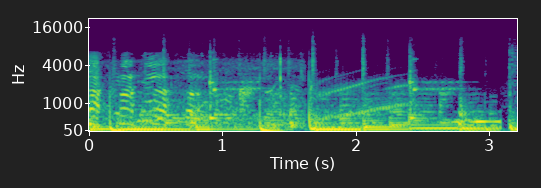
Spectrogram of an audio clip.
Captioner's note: laughs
